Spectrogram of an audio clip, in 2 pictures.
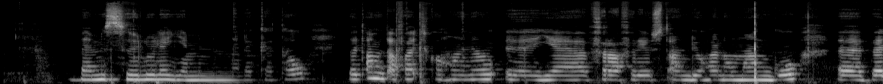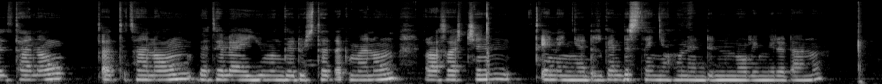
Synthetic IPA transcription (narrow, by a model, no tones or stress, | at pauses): bəmɨsɨlulajːɛmːɨnːɨmːələkʰːət̪ʰəw | b̥ət̪ʼamt̪ʼəfat͡ʃʼkʰəɦo̞nəwjɛfɨɾafɨɾe̞wʊst̪ʼand̪jɛɦo̞nəwmaŋɡo̞ | bəlt̪ʰanəw | t̪ʼət̪ʼːɨt̪ʰanəwmbət̪ʰələjajːuməŋɡəd̪o̞t͡ʃːt̪ʰət̪ʼəkʼmənəwmɾasat͡ʃːɪnt̪ʼe̞nəɲːad̪ɨɾɡənd̪əst̪ʰəɲːaɦonəɨnd̪ɨnːɨno̞ɾjɛmːiɾəd̪anəw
